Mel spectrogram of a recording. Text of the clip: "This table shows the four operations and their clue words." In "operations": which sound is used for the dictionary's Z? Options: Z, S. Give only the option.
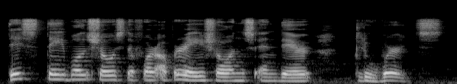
S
